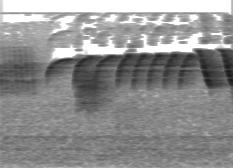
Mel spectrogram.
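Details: Canary in full, persistent song: a brief high buzzy note, then a run of bright rising-falling slurred whistles repeated about five times a second, ending in two sharp shrill notes.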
